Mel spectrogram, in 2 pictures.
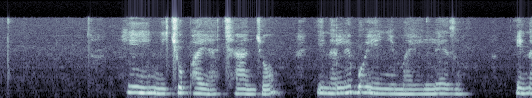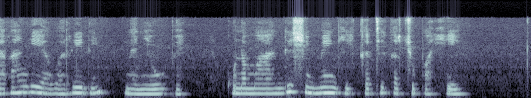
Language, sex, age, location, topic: Swahili, female, 36-49, Kisii, health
